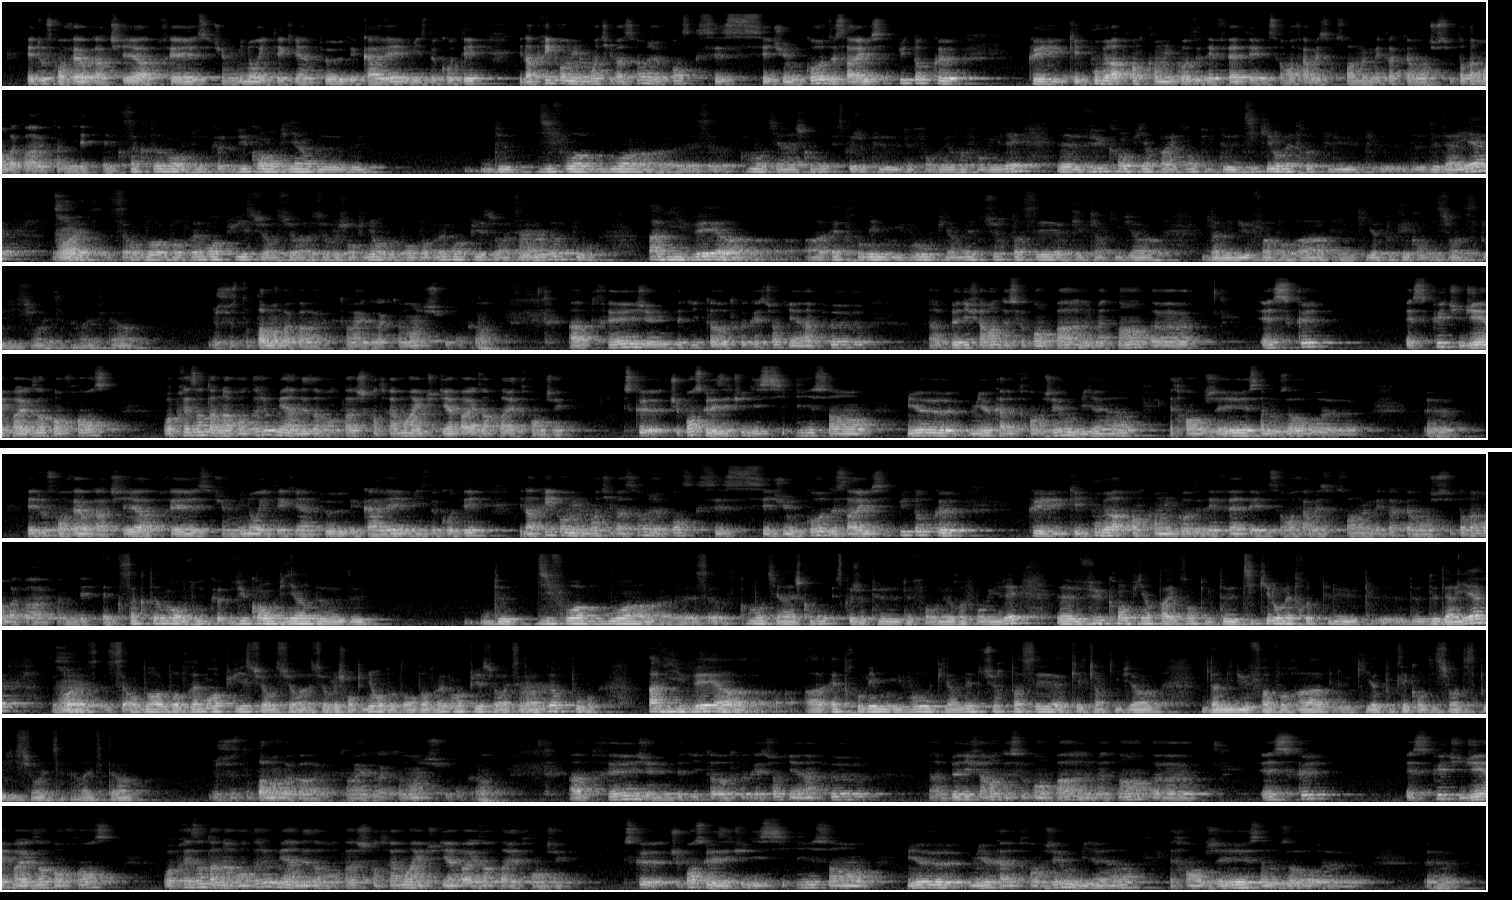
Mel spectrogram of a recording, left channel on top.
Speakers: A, on the left; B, on the right.
A: et tout ce qu'on fait au quartier. Après, c'est une minorité qui est un peu décalée et mise de côté. Il a pris comme une motivation. Je pense que c'est c'est une cause de sa réussite plutôt que que- qu'il pouvait la prendre comme une cause de défaite et se renfermer sur soi-même. Exactement, je suis totalement d'accord avec ton idée.
B: Exactement, vu que, vu qu'on vient de, de 10 fois moins, euh, ça- comment dirais-je, comment est-ce que je peux le formu- reformuler, Euh, vu qu'on vient par exemple de 10 kilomètres plus, plus- de, de derrière, euh,
A: Ouais,
B: ben, c- c- on doit, on doit vraiment appuyer sur, sur, euh, sur le champignon, on doit, on doit vraiment appuyer sur l'accélérateur
A: mhm.
B: pour arriver à, à être au même niveau ou bien même surpasser euh, quelqu'un qui vient d'un milieu favorable, qui a toutes les conditions à disposition, etc., etc.
A: Je suis totalement d'accord avec toi, exactement, je suis d'accord. Après, j'ai une petite autre question qui est un peu, un peu différente de ce qu'on parle maintenant. Euh, est-ce que, est-ce que étudier par exemple, en France, représente un avantage ou bien un désavantage, contrairement à étudier, par exemple, à l'étranger? Est-ce que tu penses que les études ici sont mieux, mieux qu'à l'étranger ou bien l'étranger, ça nous offre euh, euh,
